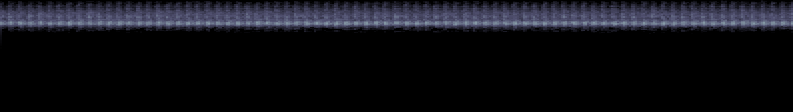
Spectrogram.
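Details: A steady, piercing, fast-pulsing insect trill from grasshoppers, constant and uninterrupted, with no background music.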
